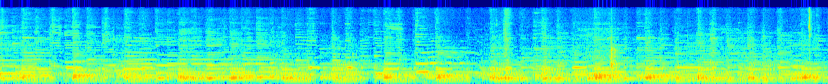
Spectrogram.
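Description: A viola caipira and a nylon-string classical guitar playing together, the instrumental opening of a sertanejo pagode before the singing comes in.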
